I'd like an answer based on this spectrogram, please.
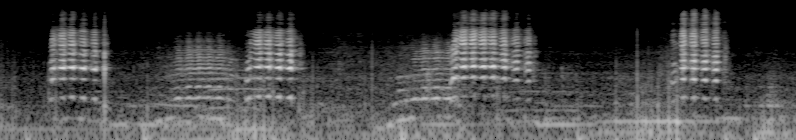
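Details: Goats bleating to call the herd: several quavering, nasal bleats of differing pitch, some overlapping, spaced about a second or two apart over a low background rumble.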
